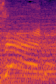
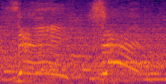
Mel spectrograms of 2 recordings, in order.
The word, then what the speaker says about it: Z: The toque is a hat, the Chesterfield is a coach, and it is pronounced Zed, not Z-Z.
